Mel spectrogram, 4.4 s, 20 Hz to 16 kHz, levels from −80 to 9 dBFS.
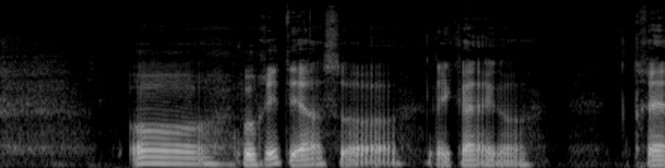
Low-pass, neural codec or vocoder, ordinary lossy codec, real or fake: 14.4 kHz; none; MP3, 64 kbps; real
